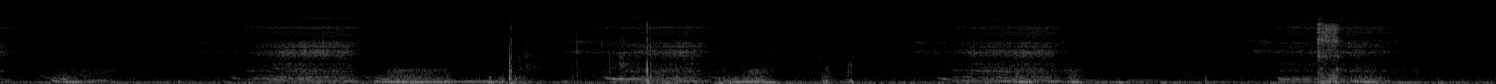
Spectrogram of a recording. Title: SNORING VIDEO PART 2!! | LISTEN IN FULL VOLUME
